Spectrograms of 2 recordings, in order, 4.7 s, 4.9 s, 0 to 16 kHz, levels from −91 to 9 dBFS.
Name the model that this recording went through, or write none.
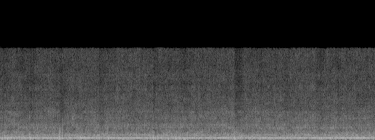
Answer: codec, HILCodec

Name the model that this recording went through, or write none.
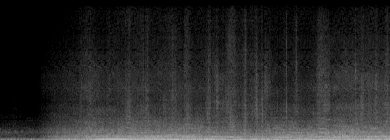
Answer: codec, SNAC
